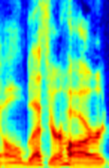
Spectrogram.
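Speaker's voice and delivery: slow, sugary "Oh, bless your heart" meaning the opposite; sweet on top, a dig underneath; sarcastic bless your heart. Shown as a demonstration. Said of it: "that's a Southern girl's way of saying".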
